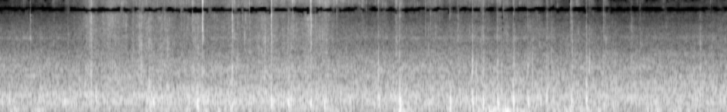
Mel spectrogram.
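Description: Rubber tyres scrape and knock against rock.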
